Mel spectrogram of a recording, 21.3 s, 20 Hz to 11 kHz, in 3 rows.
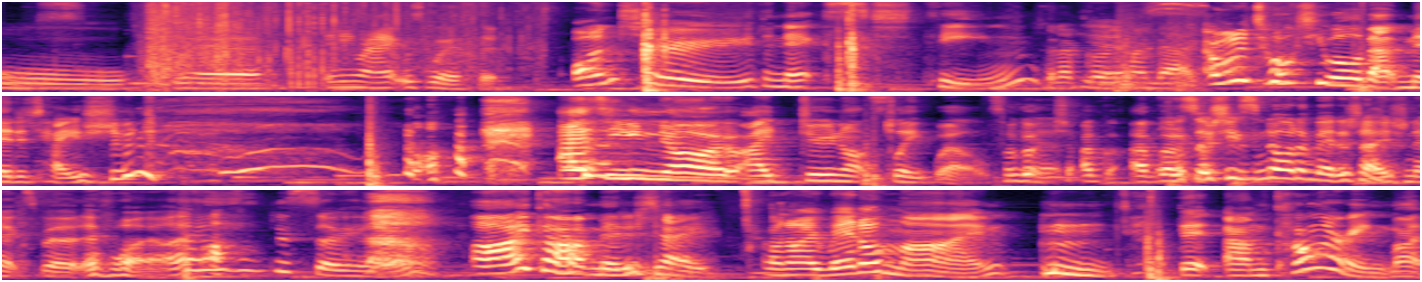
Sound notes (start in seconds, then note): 7.7 laughing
